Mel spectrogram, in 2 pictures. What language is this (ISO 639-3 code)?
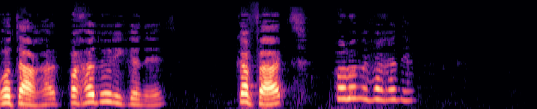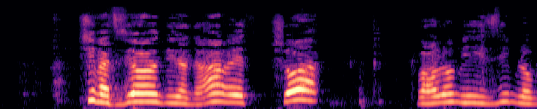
heb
